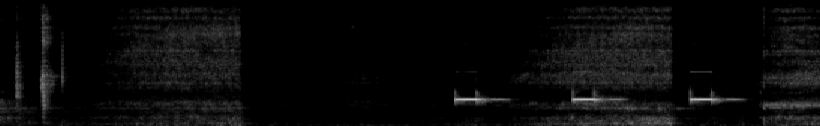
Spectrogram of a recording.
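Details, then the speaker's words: Infusion pump start-up beeps: three short high electronic beeps about a second apart as the pump powers on, for TPN through a PICC line in a patient with mitochondrial disease who has a tracheostomy and ventilator. "Here's my pump. I'm gonna turn it on. It's gonna beep, beep, beep, beep, beep. Isn't this fun? So it starts up."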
